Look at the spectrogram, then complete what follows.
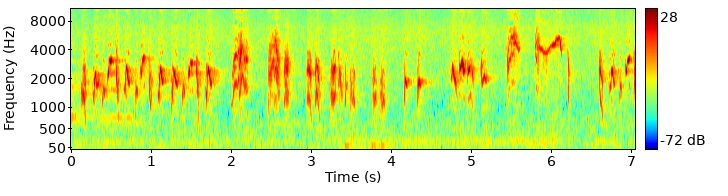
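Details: Rough chattering ngeriwik kasar of a yellow-vented bulbul, kept as learning material for long-tailed shrikes; fast, busy scratchy chirps and twitters packed together, with a brief rising whistle near the end.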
